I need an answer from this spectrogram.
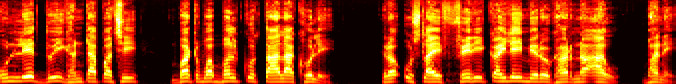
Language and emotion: Nepali, neutral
